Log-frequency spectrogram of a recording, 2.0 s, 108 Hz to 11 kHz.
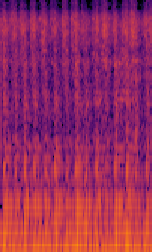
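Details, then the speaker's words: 1973 Plymouth Scamp running cold: deep, uneven lopey idle at about four pulses a second with some weaker beats; runs poorly whenever cold, cause unknown. "Yeah, whenever it's cold, doesn't run worth a shit."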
